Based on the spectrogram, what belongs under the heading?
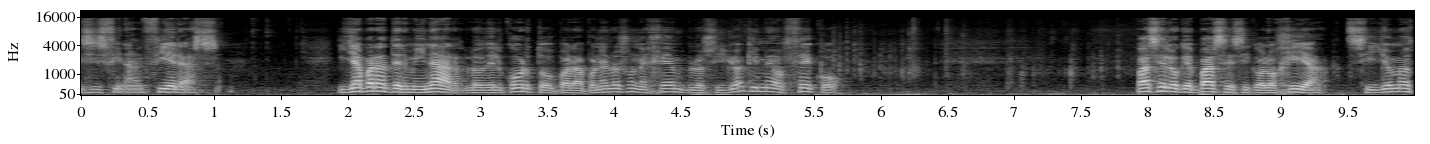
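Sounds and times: computer keyboard taps: 5.6 - 7.9.

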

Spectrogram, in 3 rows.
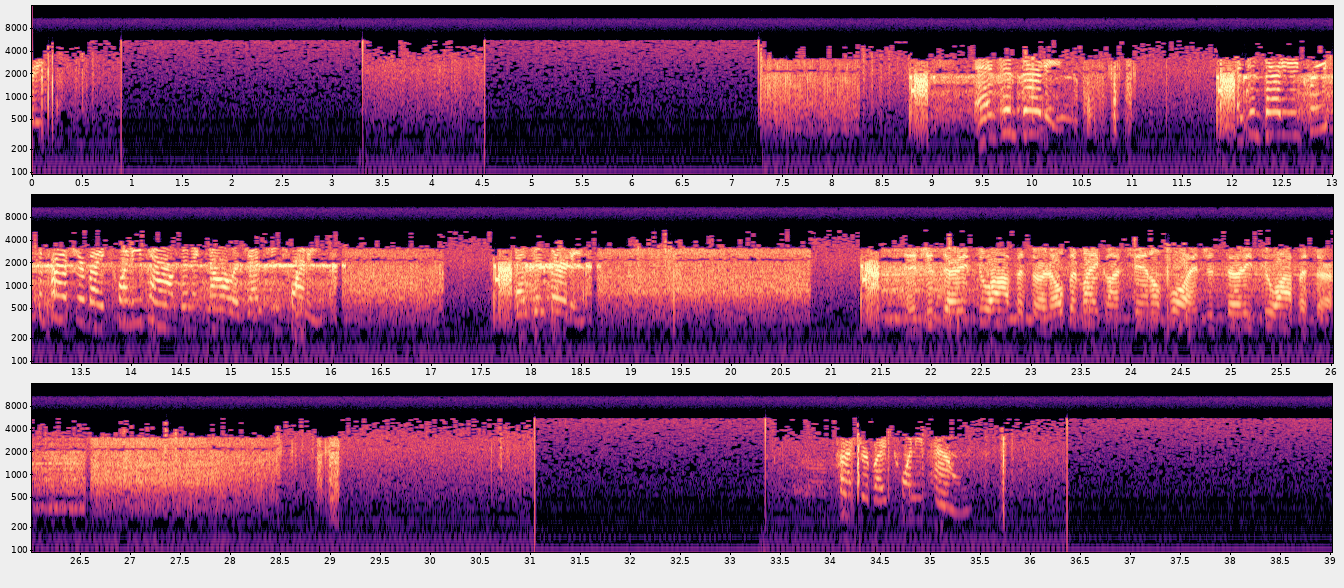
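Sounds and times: radio squelch: 0.0 - 0.9, 3.3 - 4.6, 7.2 - 31.1, 33.3 - 36.4
radio static: 0.0 - 0.9, 3.3 - 4.6, 7.3 - 31.1, 33.3 - 36.4
low hum: 0.0 - 39.0
radio voice transmissions: 7.3 - 11.0, 11.8 - 29.2, 33.4 - 35.8.

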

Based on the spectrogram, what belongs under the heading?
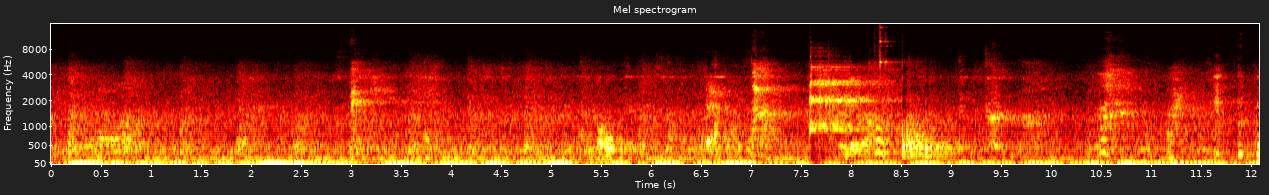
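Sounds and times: weight stack clanking: 0.0 - 9.7.

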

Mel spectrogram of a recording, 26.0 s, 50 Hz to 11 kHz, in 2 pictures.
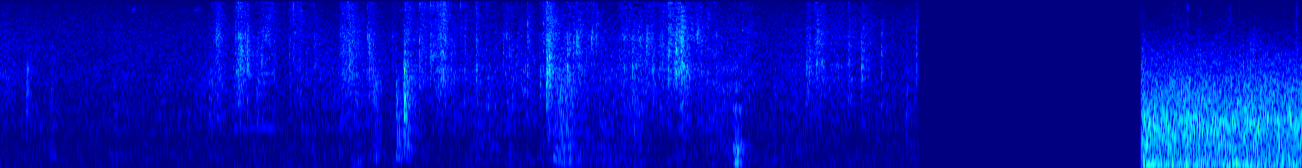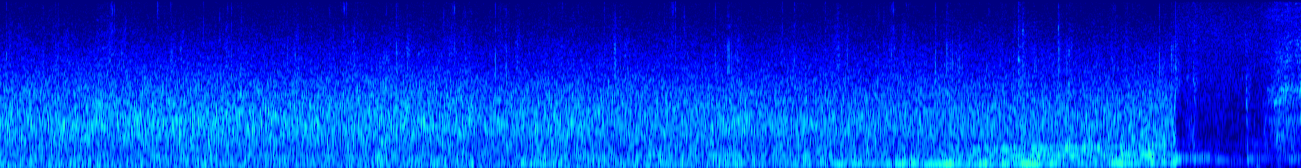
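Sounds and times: road traffic rumble: 11.4 - 24.8
vehicle engine hum: 11.4 - 24.8.

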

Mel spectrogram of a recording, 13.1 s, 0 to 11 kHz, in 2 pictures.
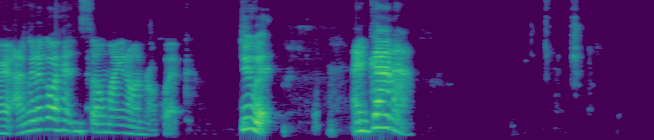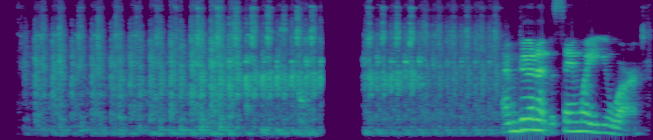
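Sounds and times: sewing machine stitching: 6.8 - 11.9.

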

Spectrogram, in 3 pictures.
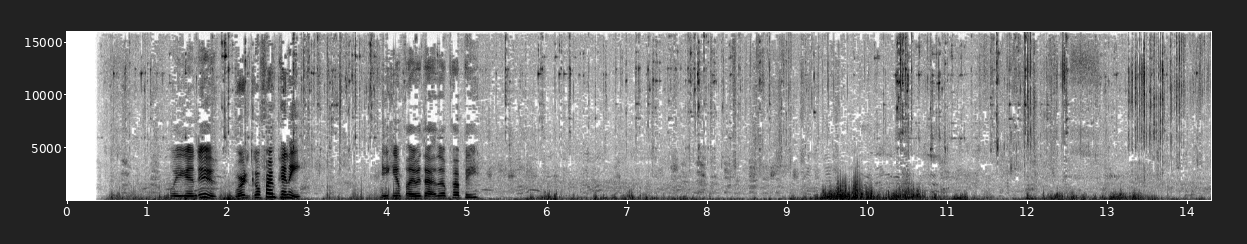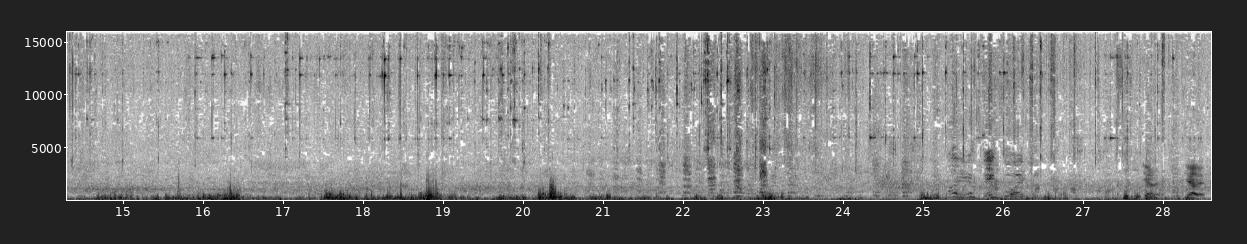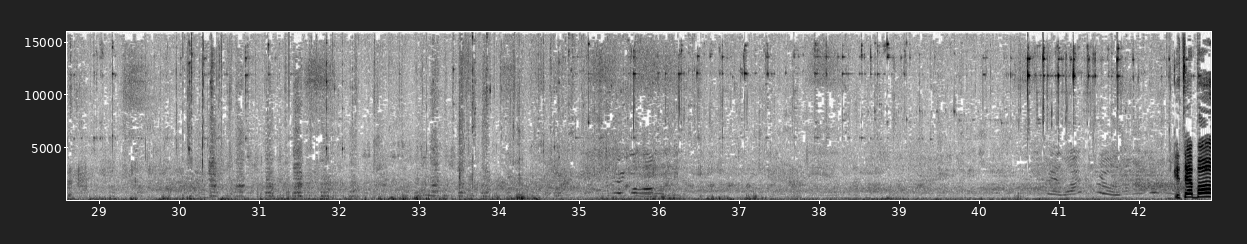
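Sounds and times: dog panting: 6.8 - 9.6, 20.6 - 42.2.

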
